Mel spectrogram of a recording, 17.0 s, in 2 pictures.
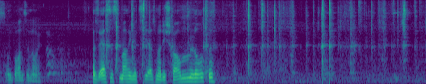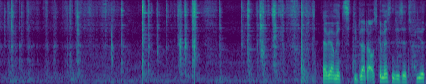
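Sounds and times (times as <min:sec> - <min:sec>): spanner clicking on metal: 0:01.9 - 0:10.2.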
